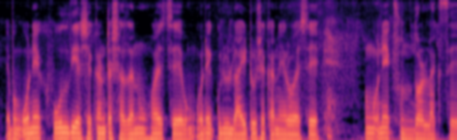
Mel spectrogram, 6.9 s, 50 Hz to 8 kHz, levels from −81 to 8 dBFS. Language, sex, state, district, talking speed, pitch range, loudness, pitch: Bengali, male, Assam, Hailakandi, 140 wpm, 95-105 Hz, -16 LUFS, 105 Hz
